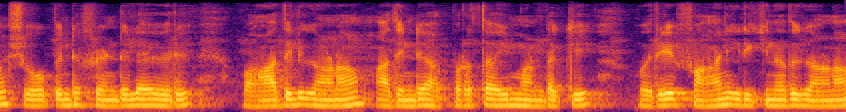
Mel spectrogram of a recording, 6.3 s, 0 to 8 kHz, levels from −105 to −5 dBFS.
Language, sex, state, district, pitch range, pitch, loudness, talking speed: Malayalam, male, Kerala, Kollam, 110-120 Hz, 115 Hz, -18 LUFS, 125 wpm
